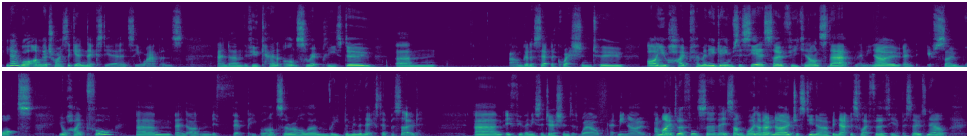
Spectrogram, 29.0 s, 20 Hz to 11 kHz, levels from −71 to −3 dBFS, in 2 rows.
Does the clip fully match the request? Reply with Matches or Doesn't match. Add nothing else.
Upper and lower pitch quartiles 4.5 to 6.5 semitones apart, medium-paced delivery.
Doesn't match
